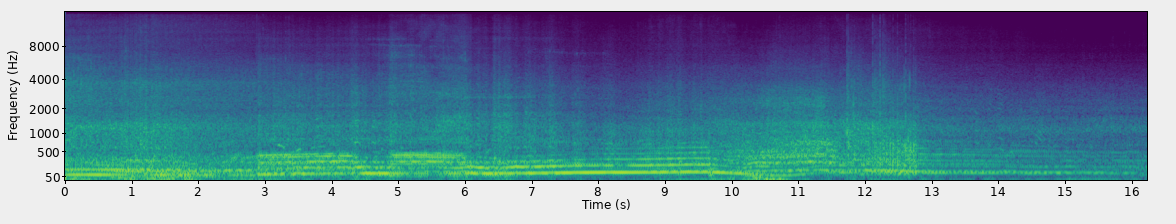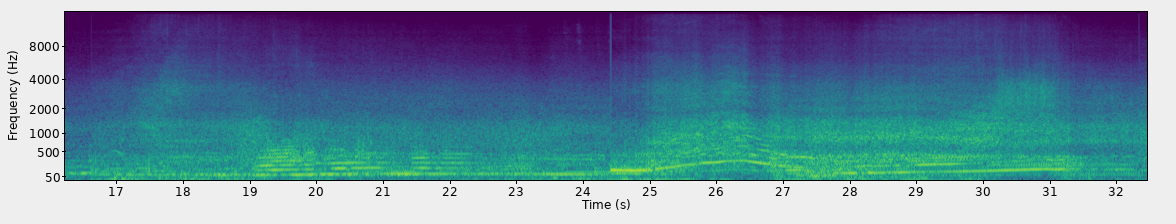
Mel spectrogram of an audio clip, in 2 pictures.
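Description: Cars driving off one after another, their engines revving up and changing gear. A Chevrolet Opala SS runs steadily at the start. Near the end a loud engine jumps in, its pitch swooping up and back down, as a Porsche 911 pulls away.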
